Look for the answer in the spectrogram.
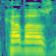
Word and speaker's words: Kobos: So after taking a second look at the pronunciation guide, probably Kobos the way to go with the emphasis on the co portion, the 1-0 from Kobos.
